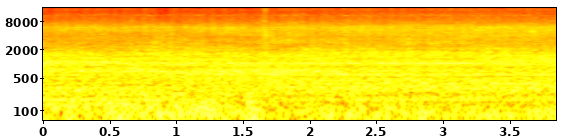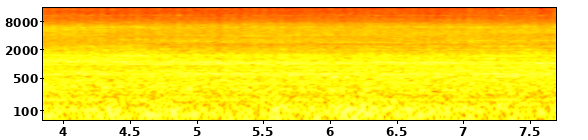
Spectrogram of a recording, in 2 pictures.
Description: RX-8 Engine noise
